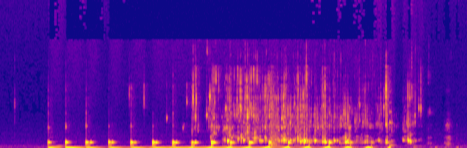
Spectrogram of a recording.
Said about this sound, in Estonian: see esimene heli, kui sa valad eh, viskist välja, see on väga püha heli me saame kõik kuulata. kuulame ka. ASMR.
